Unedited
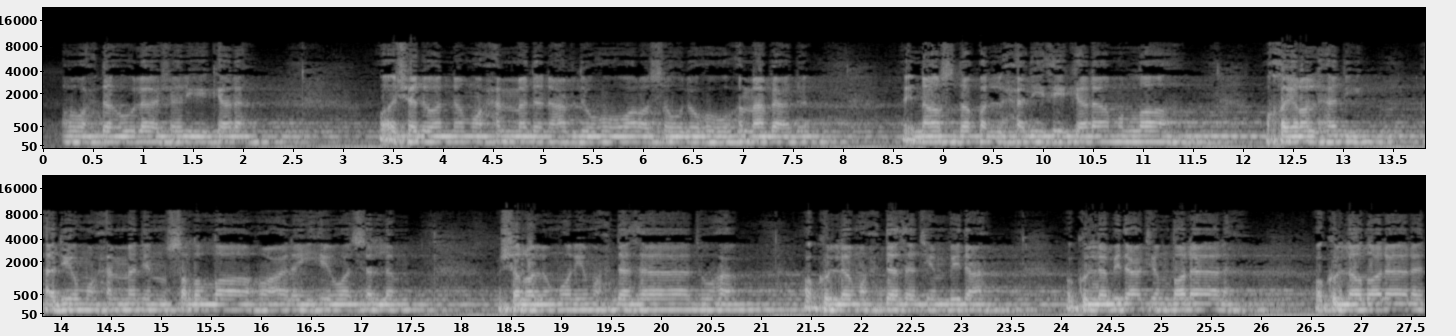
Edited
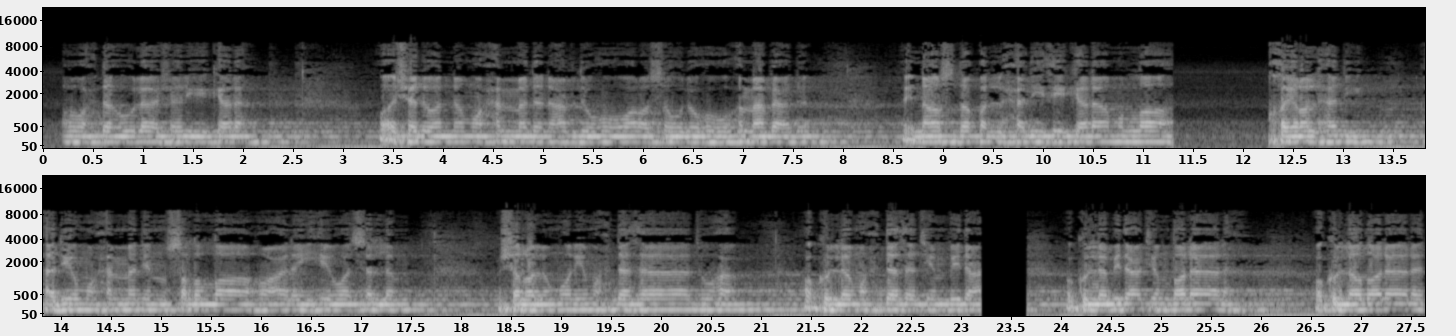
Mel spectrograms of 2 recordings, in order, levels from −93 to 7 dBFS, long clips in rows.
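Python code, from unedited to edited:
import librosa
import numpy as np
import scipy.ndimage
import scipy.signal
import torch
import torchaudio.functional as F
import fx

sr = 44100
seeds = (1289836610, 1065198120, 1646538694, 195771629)

y = fx.edit(x, sr, fx.reverse_span(start_s=2.26, length_s=0.26),
    fx.room_tone_fill(start_s=11.3, length_s=0.96),
    fx.silence(start_s=23.2, length_s=0.46), tone=tone)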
